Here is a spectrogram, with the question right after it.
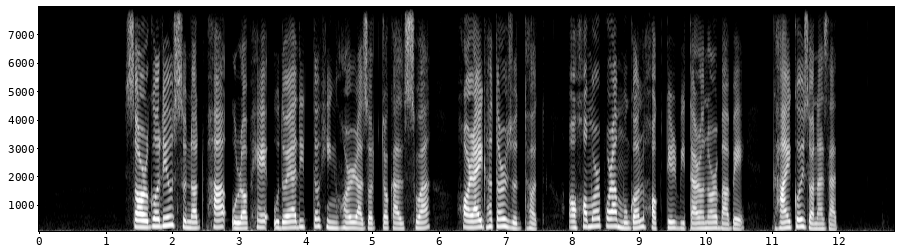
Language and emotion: Assamese, neutral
